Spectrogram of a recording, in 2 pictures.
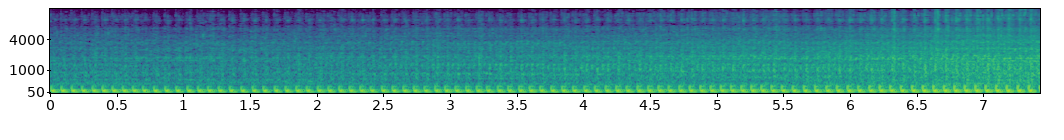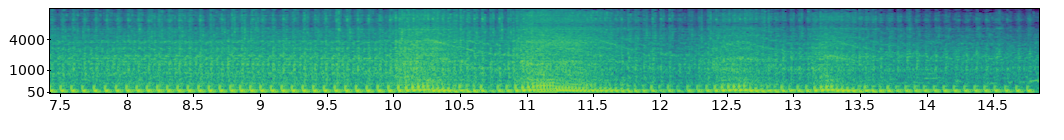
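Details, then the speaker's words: Jawa 42 motorcycle with two bend pipes running straight from the engine to the exhaust, low mileage: a light metallic clatter ticks steadily at idle, about three per second, and persists through throttle blips; a major engine noise of unknown source, not unique to this bike. "इस बाइक की जो engine sound problem है सुन सकते हैं।"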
